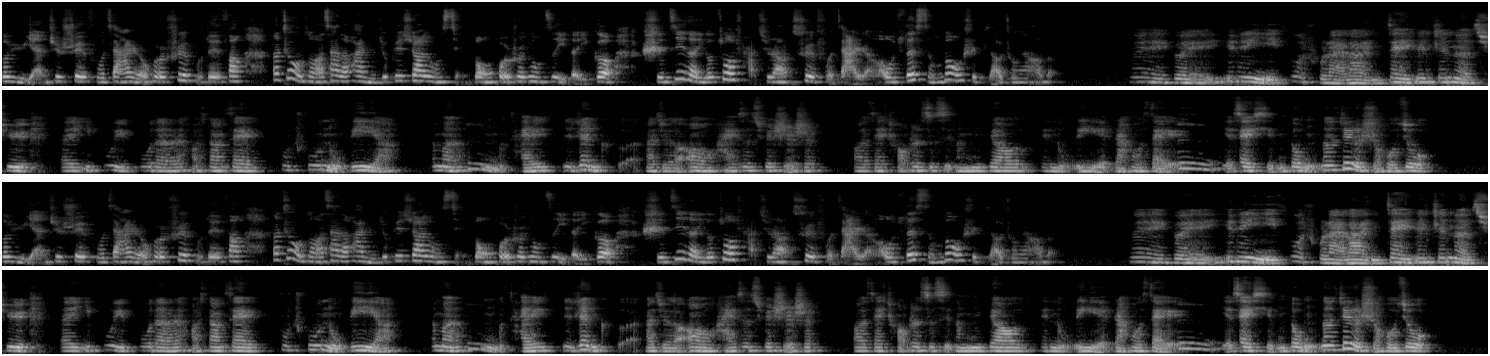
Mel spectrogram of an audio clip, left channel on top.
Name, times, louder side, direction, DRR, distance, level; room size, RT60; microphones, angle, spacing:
voice 1, 0.0-10.5 19.5-19.9 26.6-27.1, left 2 dB, 25° left, 6 dB, 0.5 m, -29 dB
voice 2, 11.3-17.4 17.7-18.8 19.2-20.8 21.1-23.0 23.4-26.7 27.1-29.1, right 2 dB, 65° right, 0 dB, 0.6 m, -27 dB
3.2 x 2.6 x 4.4 m, 0.29 s
head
